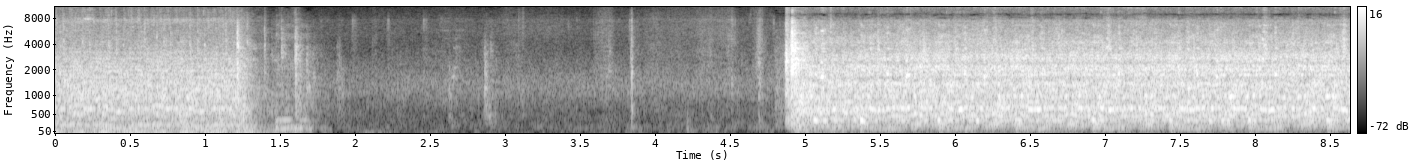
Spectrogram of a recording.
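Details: 1973 Peterbilt 352 cabover, 12V71 Detroit Diesel, sitting since 1986, cranking on 24 volts: steady churn of about three pulses a second that never runs; smoke has stopped and batteries are draining; owner suspects a fuel problem.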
